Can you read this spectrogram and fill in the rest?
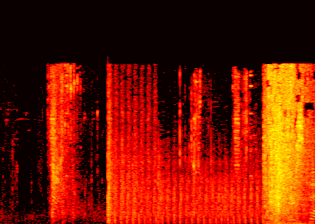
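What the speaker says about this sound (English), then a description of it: "I'm taking shots." Rapid automatic gunfire in the video game Apex Legends, with a short burst and then a sustained rattling string of shots that runs to the end, close and loud.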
